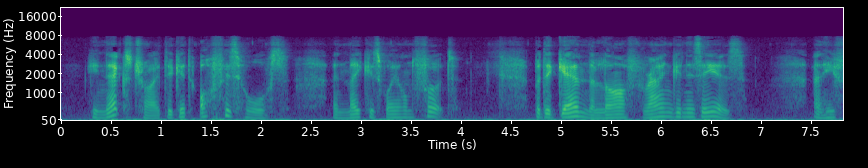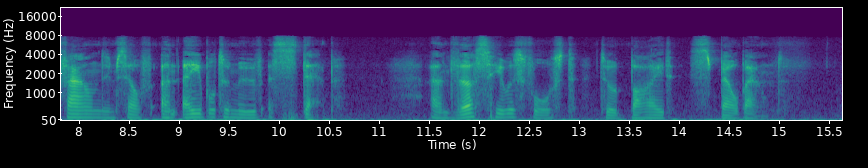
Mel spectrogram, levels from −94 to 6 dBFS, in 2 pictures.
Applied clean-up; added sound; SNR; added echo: none; none; none; none.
